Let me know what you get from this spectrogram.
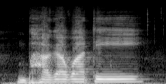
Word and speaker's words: Bhagavati: Ôm Padmini, Padmini, Padmini, Bhagavati, Bhagavati. Chữ BH chúng ta đọc là B. Chữ B không thì chúng ta đọc là B. Chữ BH là B.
